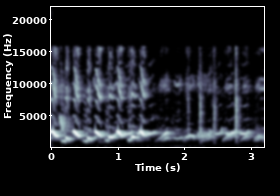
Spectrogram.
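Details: White-rumped shama of the Aceh type, kept as superior breeding stock: a quick run of loud, varied whistled phrases sliding up and down, later softening into thinner, scratchier notes with a few sharp high ticks.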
